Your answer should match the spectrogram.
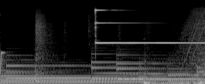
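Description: Outro jingle music, with a bright ding sound effect about a second in, like a notification chime, held ringing for about a second and a half as the subscribe button is clicked.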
